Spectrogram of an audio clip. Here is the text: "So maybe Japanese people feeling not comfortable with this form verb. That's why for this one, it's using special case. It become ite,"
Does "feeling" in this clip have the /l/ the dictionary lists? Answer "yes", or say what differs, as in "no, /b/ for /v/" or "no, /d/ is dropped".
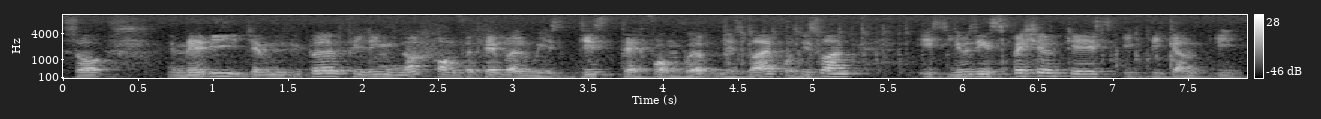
yes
